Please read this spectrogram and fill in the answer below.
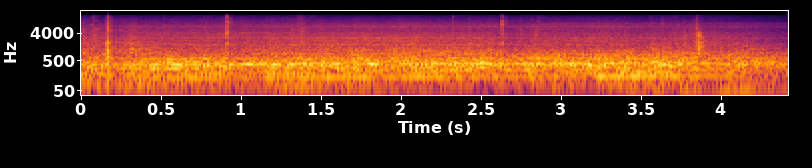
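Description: A steady mechanical hum with a few sharp clicks about a second apart.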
